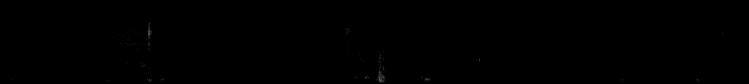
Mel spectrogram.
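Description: Clothing rustles against a microphone as a man shifts about.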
